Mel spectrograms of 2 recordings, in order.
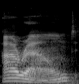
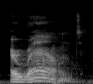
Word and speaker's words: around: not very strongly pronounced the next one is not around it's around around i quickly jump over that one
